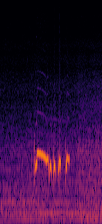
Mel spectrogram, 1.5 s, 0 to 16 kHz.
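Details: Zebra dove, local and wild with a loud voice, recorded 11/8/24 to lure birds for trapping: a held coo easing downward, then three short notes and a final short coo.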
